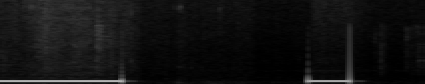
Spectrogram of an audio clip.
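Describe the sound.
A telephone busy tone sounds after the other party hangs up. One long steady beep at a single pitch is followed by silence, then a second, shorter beep at the same pitch.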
